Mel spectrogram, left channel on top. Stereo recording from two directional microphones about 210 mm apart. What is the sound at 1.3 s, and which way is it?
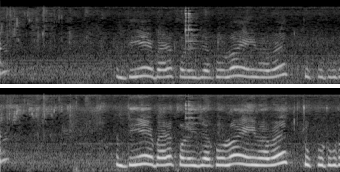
Speech, 35° right (ahead or behind).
